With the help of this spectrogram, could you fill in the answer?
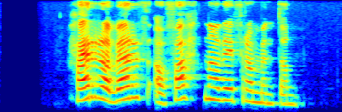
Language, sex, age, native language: Icelandic, female, 40-49, Icelandic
